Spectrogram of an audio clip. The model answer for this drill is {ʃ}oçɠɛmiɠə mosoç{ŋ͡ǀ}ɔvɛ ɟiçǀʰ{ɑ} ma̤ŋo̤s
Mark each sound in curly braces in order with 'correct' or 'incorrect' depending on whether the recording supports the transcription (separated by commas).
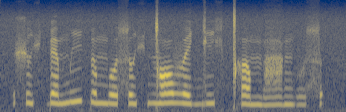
correct, correct, incorrect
